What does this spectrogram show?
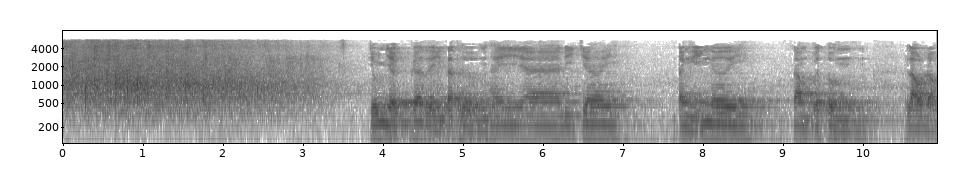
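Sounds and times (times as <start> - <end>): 
Buddhist followers applauding at a morning dharma gathering: 0.0 - 3.4
speech: 3.8 - 10.0, 10.6 - 10.9.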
